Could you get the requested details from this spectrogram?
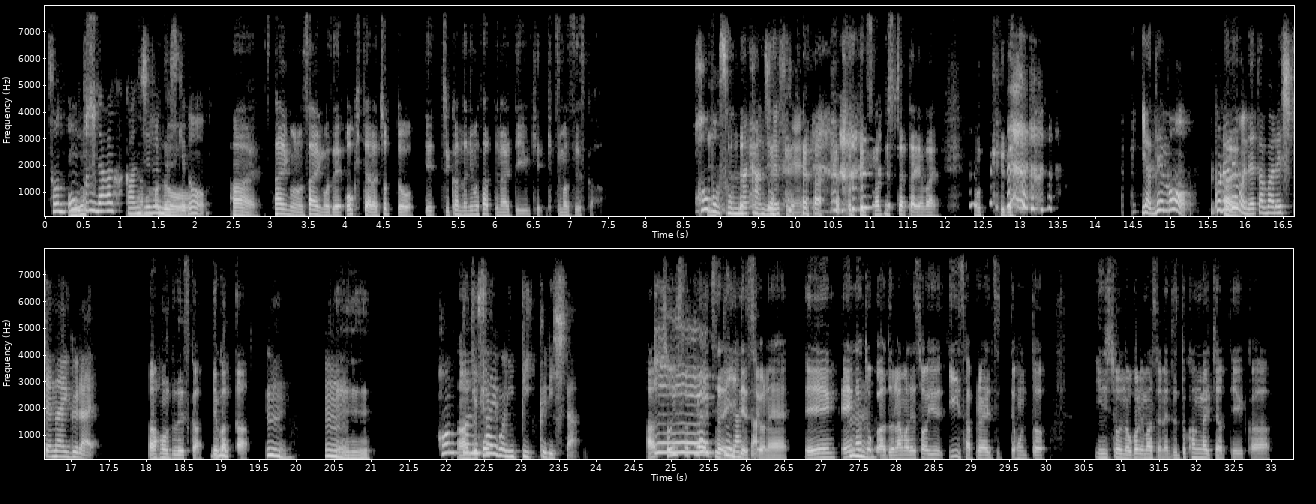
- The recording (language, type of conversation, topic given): Japanese, unstructured, 今までに観た映画の中で、特に驚いた展開は何ですか？
- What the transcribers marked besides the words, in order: other background noise; chuckle; chuckle; tapping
